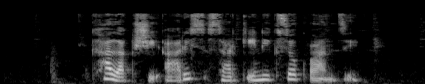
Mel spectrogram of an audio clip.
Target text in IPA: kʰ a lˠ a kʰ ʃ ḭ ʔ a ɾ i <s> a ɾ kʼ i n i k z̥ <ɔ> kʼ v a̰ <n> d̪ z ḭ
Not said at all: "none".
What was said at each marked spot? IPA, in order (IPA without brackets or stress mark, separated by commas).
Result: sː, ɔ, n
